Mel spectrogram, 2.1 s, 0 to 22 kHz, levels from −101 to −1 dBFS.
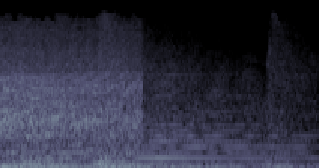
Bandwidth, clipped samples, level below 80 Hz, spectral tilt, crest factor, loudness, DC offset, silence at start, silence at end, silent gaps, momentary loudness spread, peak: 15.5 kHz; under 0.1%; -56 dBFS; -4 dB/octave; 18 dB; -49 LUFS; under 0.1%; 0 s; 0 s; none; 15 LU; -32 dBFS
